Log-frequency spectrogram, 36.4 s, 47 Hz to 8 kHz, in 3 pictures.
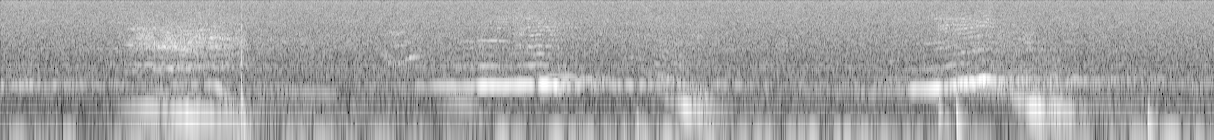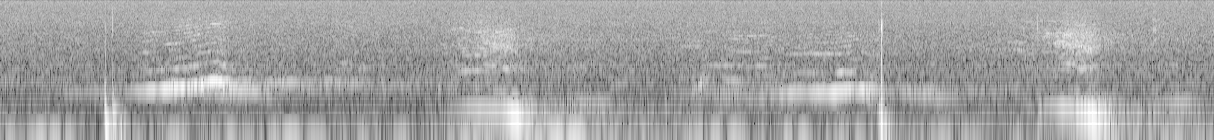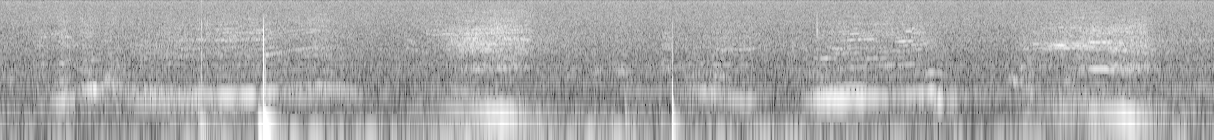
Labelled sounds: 1.4	1.8	humpback whale, 1.3 to 1.8 kHz
2.1	2.3	humpback whale, 1.8 to 2.1 kHz
3.8	4.2	humpback whale, 0.80 to 1.2 kHz
4.8	5.6	humpback whale, 1.4 to 3.0 kHz
9.4	9.9	humpback whale, 1.1 to 3.2 kHz
14.1	14.4	humpback whale, 1.1 to 1.2 kHz
16.8	17.0	humpback whale, 2.4 to 2.6 kHz
19.4	19.7	humpback whale, 1.15 to 1.25 kHz
20.0	20.6	humpback whale, 1.1 to 1.2 kHz
22.6	23.1	humpback whale, 1.2 to 2.4 kHz
26.9	27.5	humpback whale, 1.0 to 1.6 kHz
28.5	28.8	humpback whale, 2.1 to 2.3 kHz
29.3	29.6	humpback whale, 1.8 to 2.0 kHz
31.6	31.9	humpback whale, 1.2 to 1.4 kHz
32.6	33.6	humpback whale, 1.1 to 2.0 kHz
34.6	35.6	humpback whale, 1.1 to 1.8 kHz

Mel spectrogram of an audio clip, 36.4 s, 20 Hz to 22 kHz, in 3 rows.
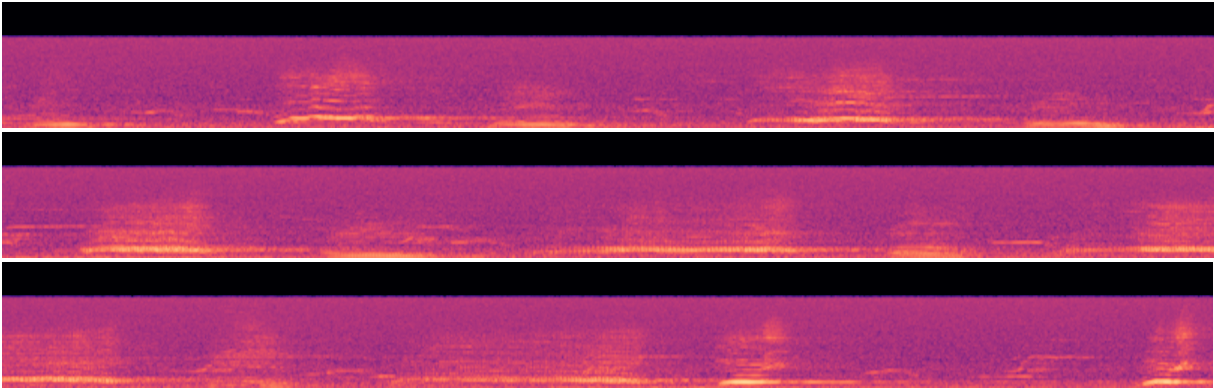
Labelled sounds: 2.8	3.7	humpback whale, 0.80 to 2.5 kHz
8.2	9.9	humpback whale, 0.90 to 2.1 kHz
13.1	14.0	humpback whale, 0.80 to 1.1 kHz
16.3	16.7	humpback whale, 0.93 to 1.1 kHz
19.5	19.8	humpback whale, 0.90 to 1.2 kHz
23.6	24.1	humpback whale, 2.0 to 2.4 kHz
30.6	31.0	humpback whale, 0.86 to 1.1 kHz
31.7	32.2	humpback whale, 1.1 to 2.3 kHz
34.5	35.0	humpback whale, 0.90 to 1.1 kHz
35.8	36.2	humpback whale, 2.4 to 2.7 kHz

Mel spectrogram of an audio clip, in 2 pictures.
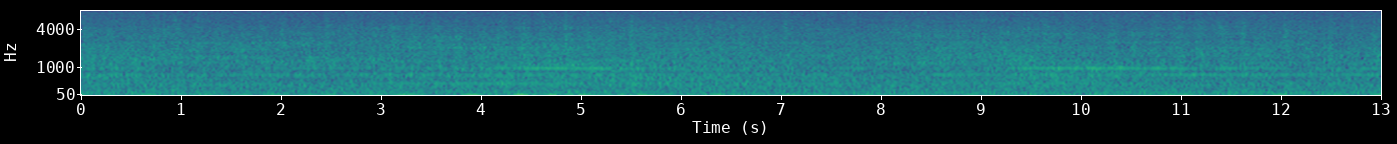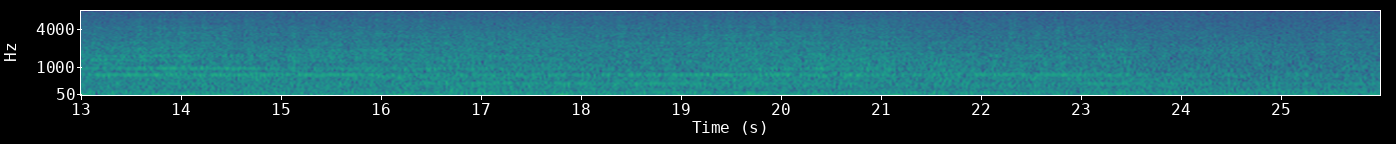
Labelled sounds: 9.3	10.2	vessel noise, 0.80 to 1.1 kHz

